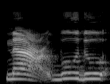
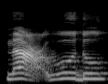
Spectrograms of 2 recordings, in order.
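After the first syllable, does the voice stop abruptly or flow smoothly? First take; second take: flowing; flowing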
